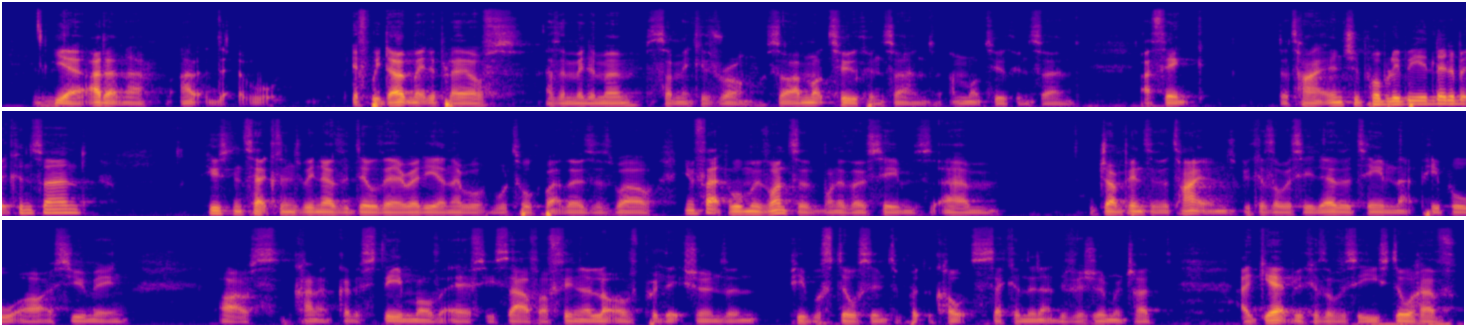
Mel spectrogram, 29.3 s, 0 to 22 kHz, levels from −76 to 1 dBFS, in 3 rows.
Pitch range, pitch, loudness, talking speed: 70-85 Hz, 75 Hz, -26 LUFS, 230 wpm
